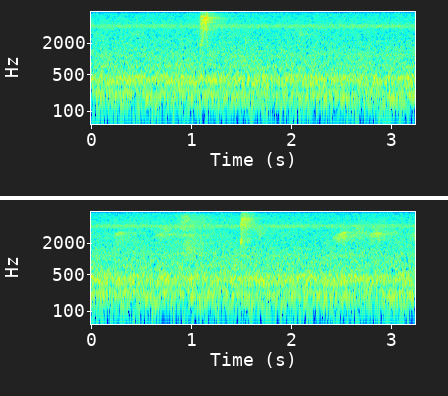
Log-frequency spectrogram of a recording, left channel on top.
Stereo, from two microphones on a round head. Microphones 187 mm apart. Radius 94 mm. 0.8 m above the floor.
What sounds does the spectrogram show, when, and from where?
Only background noise.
